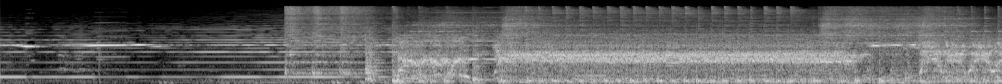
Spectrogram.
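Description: A grindcore band playing live: a single guitar note rings on its own, then about three seconds in the full band starts a song at once, with fast, dense drumming and heavily distorted guitars that keep up steadily.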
